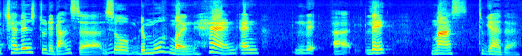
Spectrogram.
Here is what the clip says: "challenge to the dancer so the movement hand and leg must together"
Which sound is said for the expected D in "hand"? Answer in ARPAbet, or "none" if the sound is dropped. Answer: none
